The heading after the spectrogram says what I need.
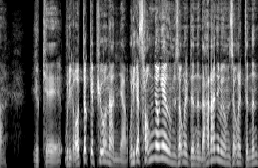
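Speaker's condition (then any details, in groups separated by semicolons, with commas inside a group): No condition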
